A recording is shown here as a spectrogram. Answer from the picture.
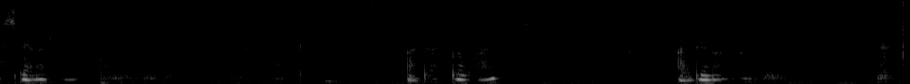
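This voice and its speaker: A whispering woman at a very slow pace, with long, frequent pauses and big swings in loudness. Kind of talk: ASMR cookbook browsing ramble. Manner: soft-spoken.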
